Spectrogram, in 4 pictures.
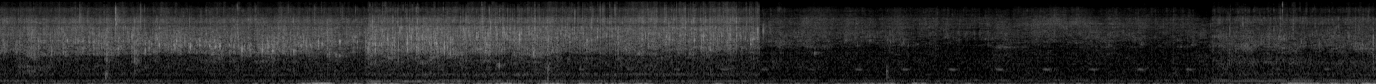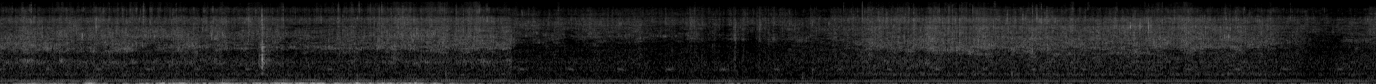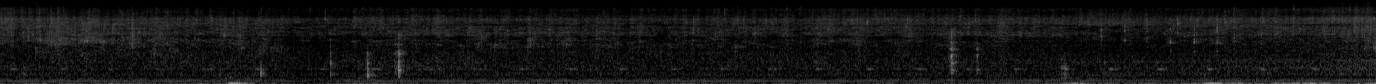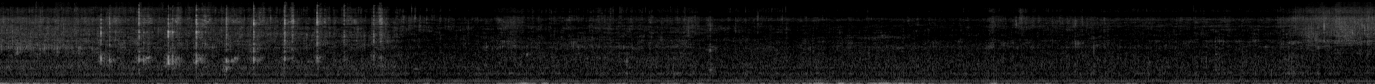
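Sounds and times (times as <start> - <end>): food sizzling in a hot pan: 0.0 - 55.0
spatula clattering against pan: 42.2 - 45.2.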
